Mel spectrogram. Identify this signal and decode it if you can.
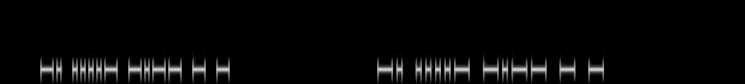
Morse code, heard as a keyed tone, about 31 wpm, 700 Hz. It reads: N4YTT N4YTT
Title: Speed Racing - USA 1x3 Call Signs 25wpm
